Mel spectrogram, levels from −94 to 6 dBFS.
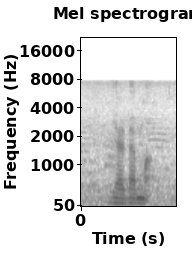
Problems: low volume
